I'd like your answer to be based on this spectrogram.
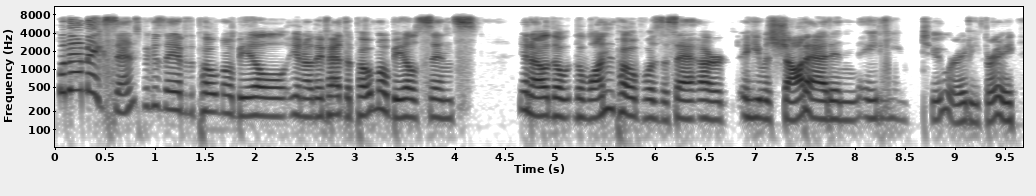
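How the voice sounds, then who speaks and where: Male co-host, casual banter, high pitch, bright edgy tone, repeats words for emphasis. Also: expressive, fairly quick, highs cut off. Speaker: podcast co-host.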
